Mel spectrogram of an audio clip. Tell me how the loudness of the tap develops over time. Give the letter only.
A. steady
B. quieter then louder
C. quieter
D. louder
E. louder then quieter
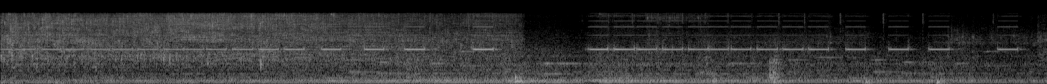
C.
